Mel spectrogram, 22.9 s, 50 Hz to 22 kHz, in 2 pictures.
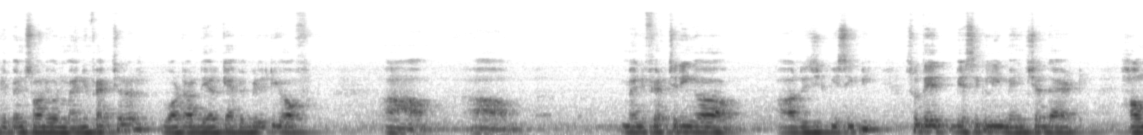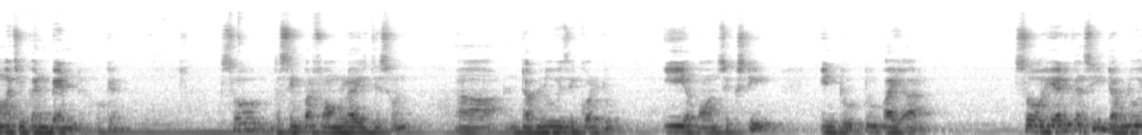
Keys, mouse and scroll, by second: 14.1 click.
